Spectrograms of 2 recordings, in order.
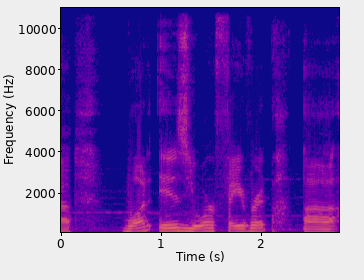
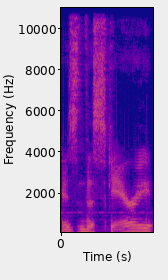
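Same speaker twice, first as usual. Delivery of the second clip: usual speaking voice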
